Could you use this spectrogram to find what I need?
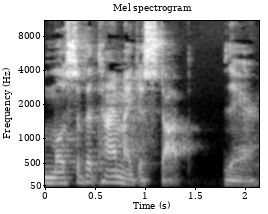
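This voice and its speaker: Man with a Spanish accent, fairly slow pace. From Venezuela. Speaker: fiction writer. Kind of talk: interview conversation.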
